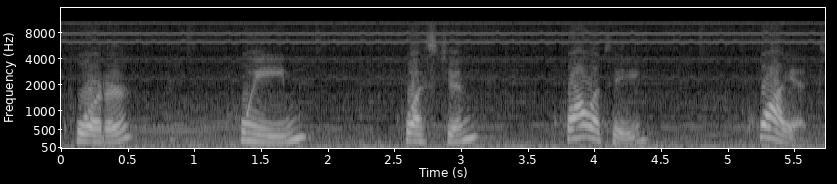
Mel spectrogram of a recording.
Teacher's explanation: of q watch my mouth as i make the q sound my lips are pushed forward or pursed and open the back of my tongue reaches the roof of my mouth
